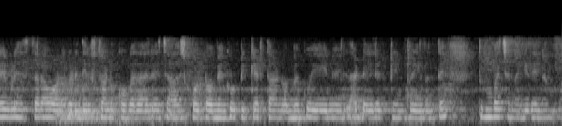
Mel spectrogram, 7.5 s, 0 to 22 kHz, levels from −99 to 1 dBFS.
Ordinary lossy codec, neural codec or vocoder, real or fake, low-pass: none; vocoder, 22.05 kHz, 80 mel bands, WaveNeXt; fake; 7.2 kHz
